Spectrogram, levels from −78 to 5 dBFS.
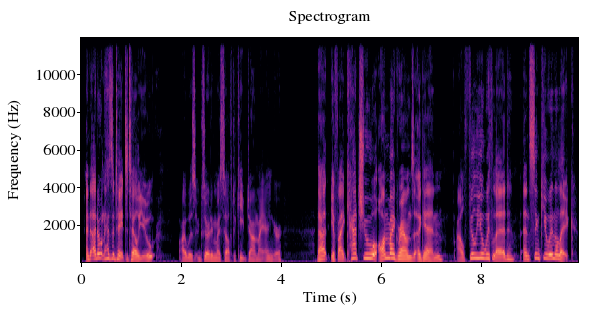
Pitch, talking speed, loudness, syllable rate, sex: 170 Hz, 205 wpm, -20 LUFS, 5.5 syllables/s, male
